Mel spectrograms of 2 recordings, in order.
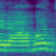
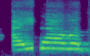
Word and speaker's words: ऐरावत: हम सोचते थे एरावत होता है, ये ऐरावत होता है, देखिए, आई। इसका प्रोनाउंसिएशन आई ही निकलता है, इसमें जो संधि हुई है मैं आपको कल बताऊंगा इसकी कैसे ये आई शब्द बना है, वो एरावत है, ऐरावत नहीं होता है।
